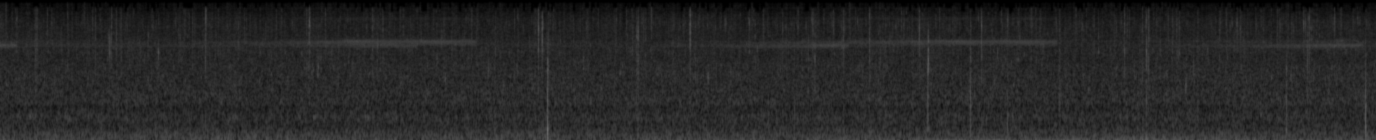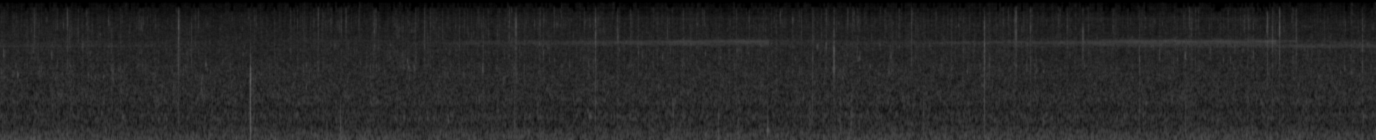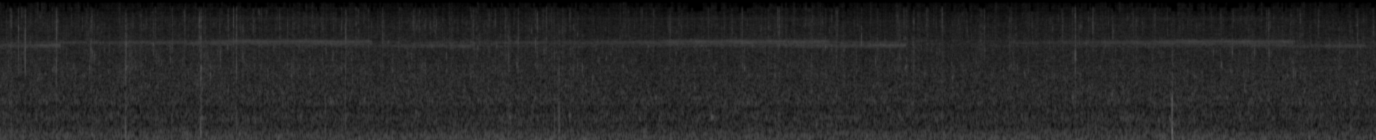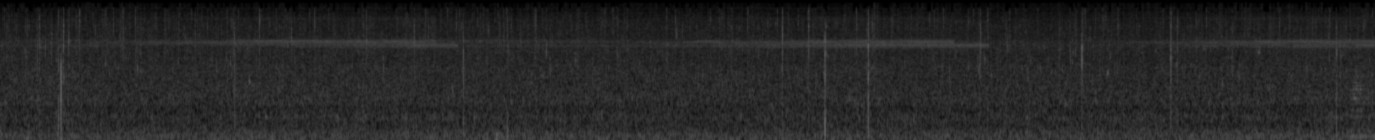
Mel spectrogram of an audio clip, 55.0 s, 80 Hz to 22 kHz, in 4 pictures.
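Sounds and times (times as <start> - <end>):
campfire crackling: 0.0 - 55.0
insect trilling: 53.9 - 55.0.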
